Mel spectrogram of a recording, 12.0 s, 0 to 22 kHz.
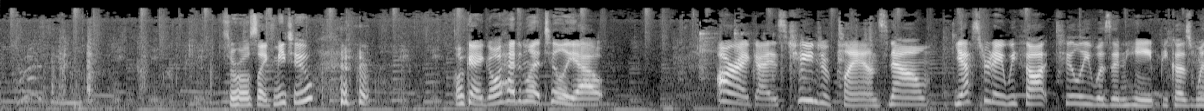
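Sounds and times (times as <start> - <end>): farmyard animal calls: 0.0 - 4.9
soft background music: 0.0 - 12.0.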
